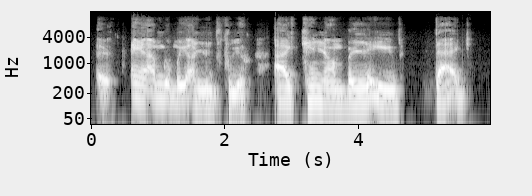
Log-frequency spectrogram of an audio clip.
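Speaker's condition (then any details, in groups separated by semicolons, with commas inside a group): Cerebral palsy with speech impediment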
